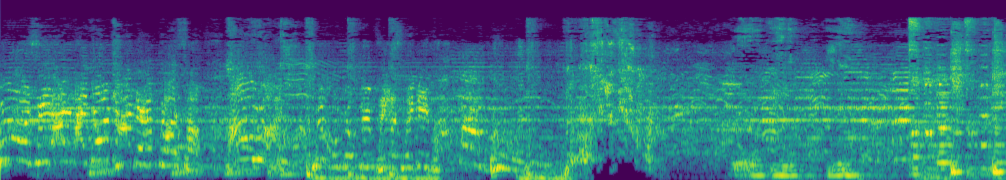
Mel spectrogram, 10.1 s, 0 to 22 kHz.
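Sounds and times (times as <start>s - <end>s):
crowd screaming: 0.0s - 10.0s.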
